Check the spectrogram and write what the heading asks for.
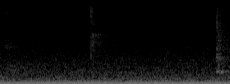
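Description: Steady low hum of a quiet lecture room, with one faint click about a second in.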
